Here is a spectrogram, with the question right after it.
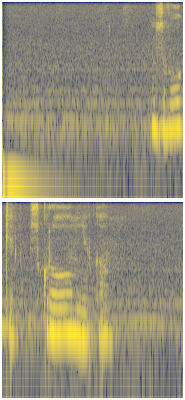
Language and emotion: Russian, sad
